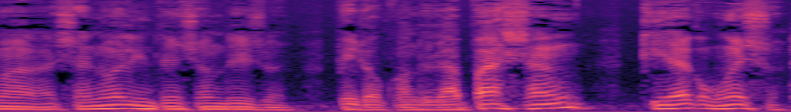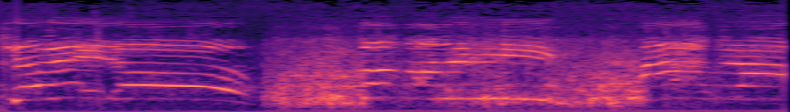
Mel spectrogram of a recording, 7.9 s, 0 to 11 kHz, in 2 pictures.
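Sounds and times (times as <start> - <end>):
speech: 0.2 - 7.9
prisoners yelling and shouting: 4.0 - 7.9
crowd noise: 5.2 - 7.9.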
